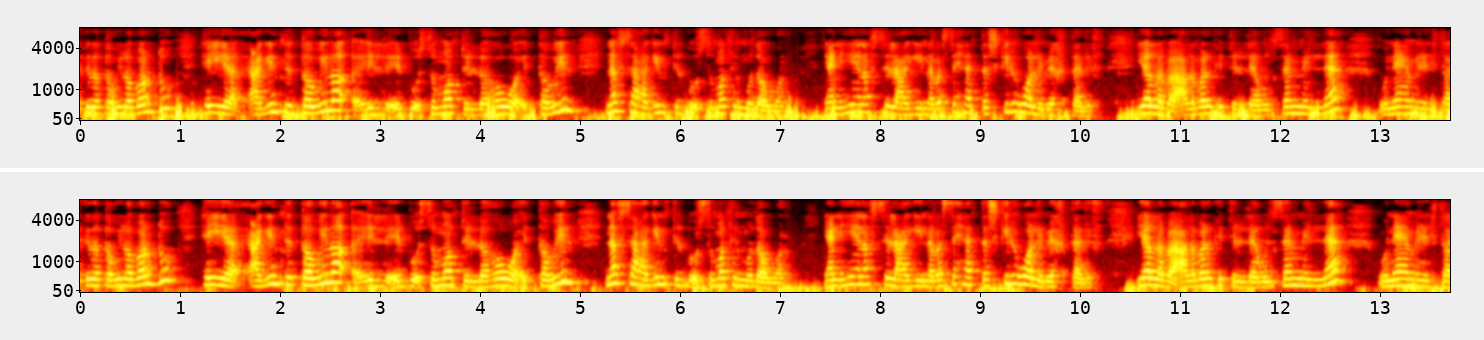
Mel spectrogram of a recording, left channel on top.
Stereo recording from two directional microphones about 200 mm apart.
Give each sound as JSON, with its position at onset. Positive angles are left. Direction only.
{"t": 0.0, "sound": "a woman's voice", "side_deg": -15}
